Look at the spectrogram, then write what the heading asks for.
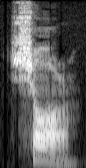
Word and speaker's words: sure: Nhưng trong tính từ chắc chắn, chữ S, chúng ta đọc là sh. Và từ này, chúng ta đọc là sure.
